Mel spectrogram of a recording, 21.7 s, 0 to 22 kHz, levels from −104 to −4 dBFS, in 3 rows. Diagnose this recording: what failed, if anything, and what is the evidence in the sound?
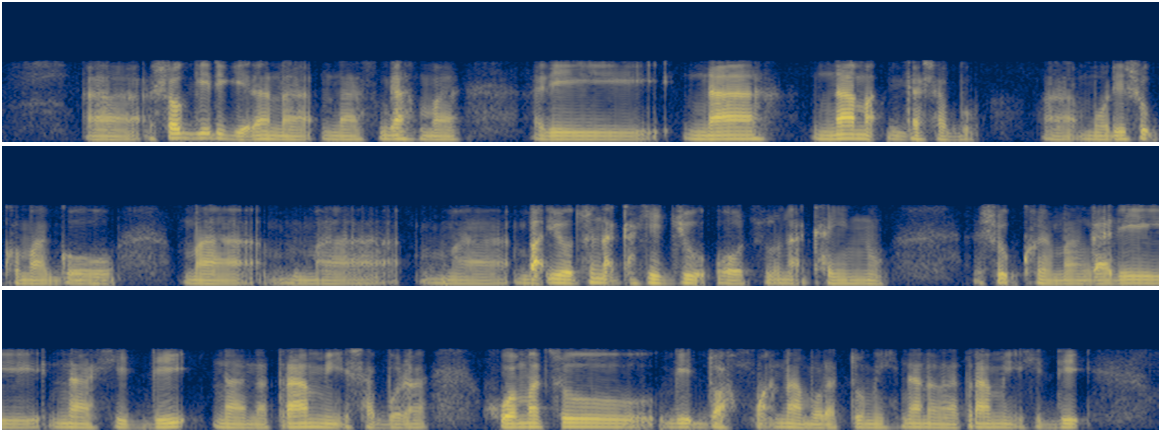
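iLBC codec damage runs through the whole speech recording, and it sits at the codec stage. The band stops at 4 kHz, so sibilants sound dull and there is no air above it. The speech carries a plainly audible rough, synthetic edge. The character fits iLBC at about 13.33 kbps with 30 ms frames. Each frame's excitation is coded on its own, without reference to the frame before.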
